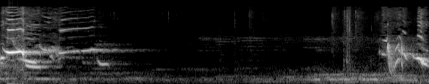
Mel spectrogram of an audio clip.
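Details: Black-naped oriole of the Sumbawa type, singing loud and vigorously as a lure to get other orioles singing: a bright fluty whistled phrase with a sliding note, then a pause and harsh, rasping nasal notes at the end.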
